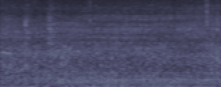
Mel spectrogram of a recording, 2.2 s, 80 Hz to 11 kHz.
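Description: TVS Stryker 125cc's single-cylinder engine running steadily while riding at road speed, with wind rushing over the mounted camera's microphone.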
